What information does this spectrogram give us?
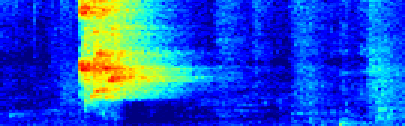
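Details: Lovebird feeding on corn, giving a single loud, shrill chirp that trails off over about a second, followed by faint soft rustling and a small tap.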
